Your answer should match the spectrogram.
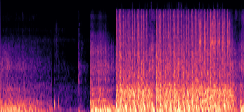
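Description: Pistol gunfire in a Counter-Strike grand-final match, a burst of loud close shots after a brief quiet stretch, then dense rapid firing that carries on to the end.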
